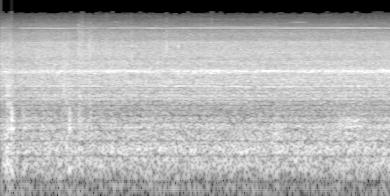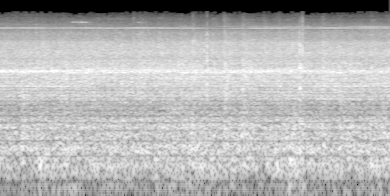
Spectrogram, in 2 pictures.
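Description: A subway train rumbles and rattles steadily as it rolls along.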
